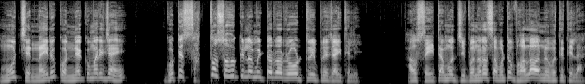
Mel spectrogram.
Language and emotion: Odia, happy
